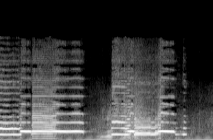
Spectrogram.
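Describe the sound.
A duck call is blown loud: a sustained reedy honk, a brief pause, then a wavering, bending series of nasal quacks that trails off with a short final blip.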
